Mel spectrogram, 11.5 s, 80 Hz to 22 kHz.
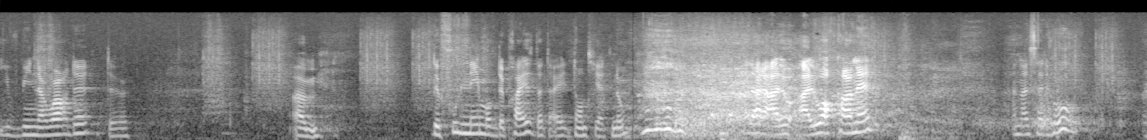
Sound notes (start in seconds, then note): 6.3 laughter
